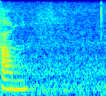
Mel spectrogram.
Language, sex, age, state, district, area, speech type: Bodo, female, 18-30, Assam, Kokrajhar, rural, read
